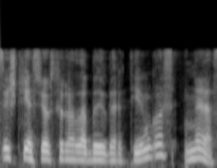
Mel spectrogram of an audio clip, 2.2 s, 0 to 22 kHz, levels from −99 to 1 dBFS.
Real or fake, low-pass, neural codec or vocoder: fake; 7.2 kHz; codec, 16 kHz in and 24 kHz out, 1.1 kbps, FireRedTTS-2 codec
